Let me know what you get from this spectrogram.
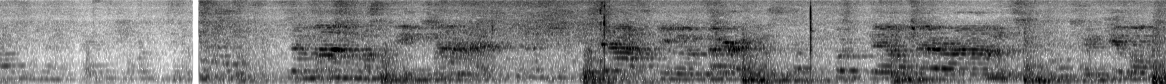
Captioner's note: background recording playing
